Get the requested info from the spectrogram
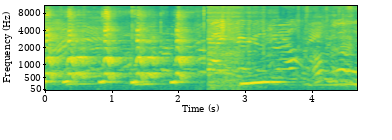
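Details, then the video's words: A siamang at Tulsa Zoo on 21 December 2017 sings a run of quick, evenly spaced hooting barks, then a longer rising note. "Siamang "Caroling""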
